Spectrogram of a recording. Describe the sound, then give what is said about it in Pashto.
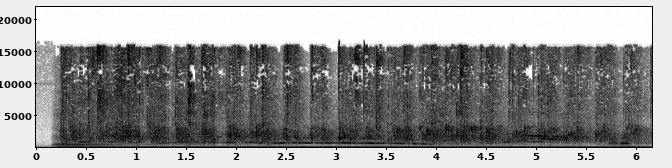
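Doctors and nurses at a hospital in Plasencia, Spain, applaud a 104-year-old woman who recovered from Covid-19: loud, dense, continuous clapping from a group, sustained evenly throughout, with a voice audible over it. “د اسپانیا په پلاسمینا مادرید کې ډاکټرانو او نرسانو هغې مېرمنې ته چکچکی کوي چې تر سلو کلونو تیر ده او له کورونا رغېدلې ده.”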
